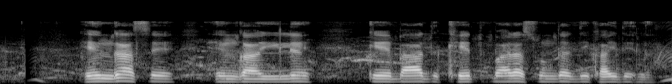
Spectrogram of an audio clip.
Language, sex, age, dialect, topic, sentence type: Bhojpuri, male, <18, Northern, agriculture, statement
